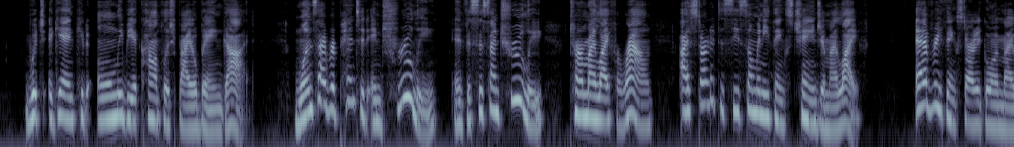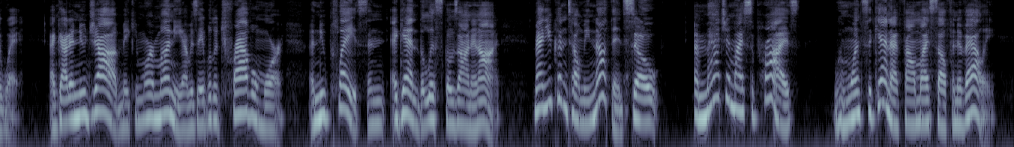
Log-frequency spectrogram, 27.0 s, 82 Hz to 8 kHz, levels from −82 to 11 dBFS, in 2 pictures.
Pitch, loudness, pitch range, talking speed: 200 Hz, -24 LUFS, 165-240 Hz, 180 wpm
